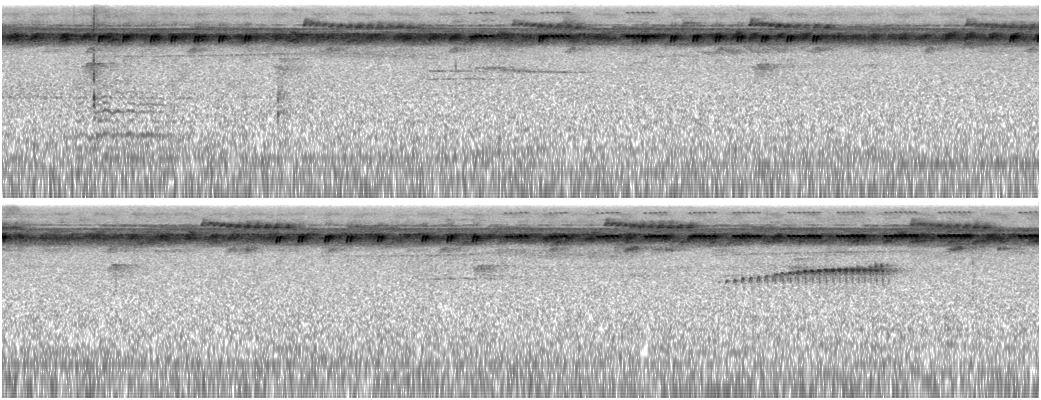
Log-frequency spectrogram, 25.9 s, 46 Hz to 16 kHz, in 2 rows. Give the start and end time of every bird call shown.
0.9s-1.6s: Black-faced Antthrush (Formicarius analis)
2.3s-5.3s: unidentified bird
5.3s-7.5s: Black-faced Antthrush (Formicarius analis)
8.7s-10.4s: unidentified bird
9.3s-9.9s: Black-faced Antthrush (Formicarius analis)
14.2s-14.7s: Black-faced Antthrush (Formicarius analis)
17.5s-21.2s: unidentified bird
18.7s-19.4s: Black-faced Antthrush (Formicarius analis)
21.9s-24.3s: Plumbeous Antbird (Myrmelastes hyperythrus)

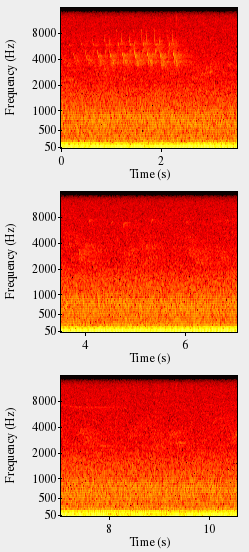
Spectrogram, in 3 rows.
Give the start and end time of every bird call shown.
0.0s-2.6s: Ovenbird (Seiurus aurocapilla)

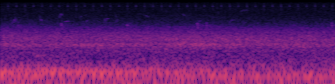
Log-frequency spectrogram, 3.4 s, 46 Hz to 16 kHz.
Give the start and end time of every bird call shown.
0.0s-3.4s: unidentified bird

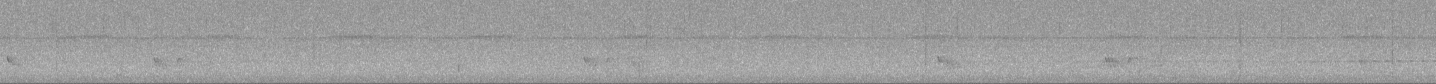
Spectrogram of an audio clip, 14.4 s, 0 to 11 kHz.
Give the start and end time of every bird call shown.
0.0s-6.7s: Boat-billed Flycatcher (Megarynchus pitangua)

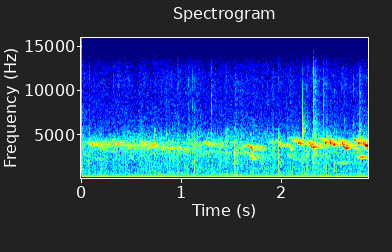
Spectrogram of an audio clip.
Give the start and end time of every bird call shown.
0.0s-1.4s: Hawaii Creeper (Loxops mana)
1.6s-1.8s: Hawaii Amakihi (Chlorodrepanis virens)
1.9s-2.9s: Hawaii Akepa (Loxops coccineus)

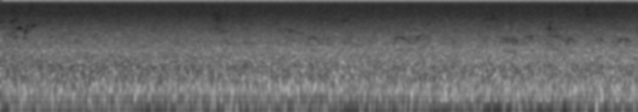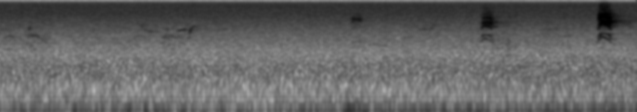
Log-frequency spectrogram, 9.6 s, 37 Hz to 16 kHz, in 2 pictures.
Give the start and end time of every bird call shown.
0.0s-0.3s: Hawaii Amakihi (Chlorodrepanis virens)
2.9s-3.2s: Chinese Hwamei (Garrulax canorus)
3.6s-4.3s: Chinese Hwamei (Garrulax canorus)
4.6s-5.2s: Chinese Hwamei (Garrulax canorus)
7.4s-7.5s: Hawaii Amakihi (Chlorodrepanis virens)
8.4s-8.5s: Hawaii Amakihi (Chlorodrepanis virens)
9.3s-9.4s: Hawaii Amakihi (Chlorodrepanis virens)

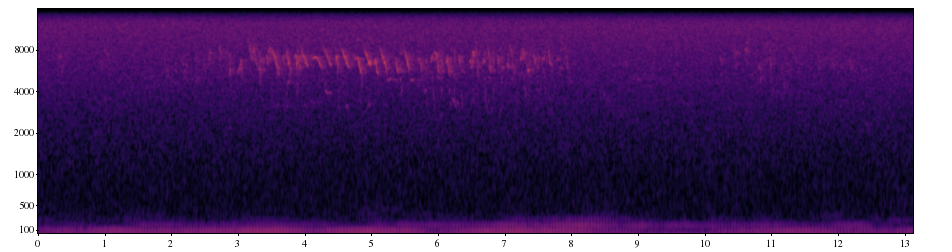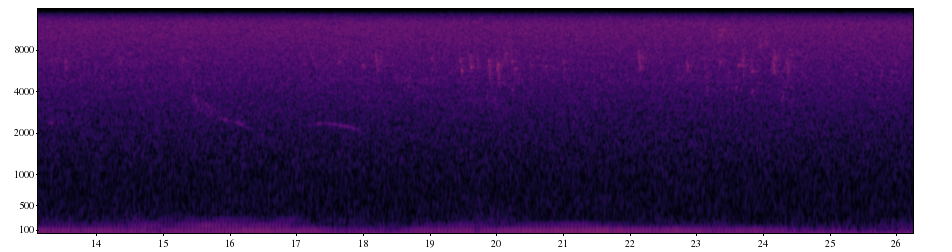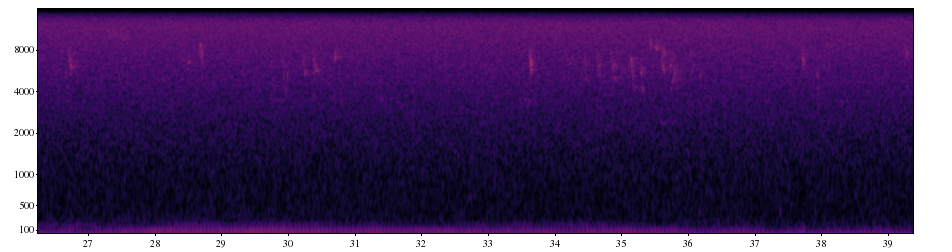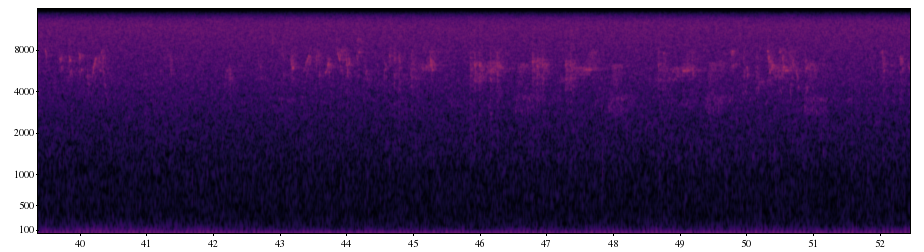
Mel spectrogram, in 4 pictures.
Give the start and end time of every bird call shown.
2.7s-8.1s: Rufous-capped Warbler (Basileuterus rufifrons)
15.6s-18.1s: Gray Hawk (Buteo plagiatus)
33.5s-36.3s: Rufous-capped Warbler (Basileuterus rufifrons)
39.3s-40.7s: Rufous-capped Warbler (Basileuterus rufifrons)
43.0s-44.4s: Rufous-capped Warbler (Basileuterus rufifrons)
49.3s-51.3s: Rufous-capped Warbler (Basileuterus rufifrons)

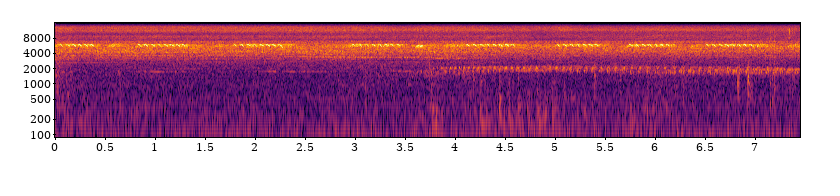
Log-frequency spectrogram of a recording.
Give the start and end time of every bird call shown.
0.0s-7.5s: Little Tinamou (Crypturellus soui)
1.9s-4.1s: Amazonian Grosbeak (Cyanoloxia rothschildii)
2.8s-5.4s: Thrush-like Wren (Campylorhynchus turdinus)
3.5s-7.5s: Cinnamon-throated Woodcreeper (Dendrexetastes rufigula)

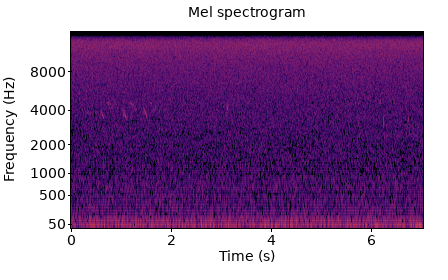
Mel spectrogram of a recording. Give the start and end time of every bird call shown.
0.5s-1.7s: Rock Wren (Salpinctes obsoletus)
3.1s-3.2s: unidentified bird
5.7s-7.0s: Rock Wren (Salpinctes obsoletus)

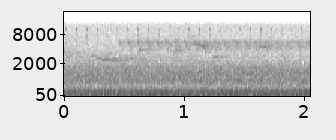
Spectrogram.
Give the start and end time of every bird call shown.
0.0s-2.1s: Swamp Sparrow (Melospiza georgiana)

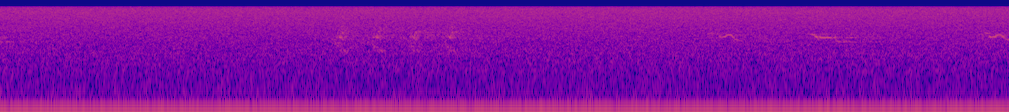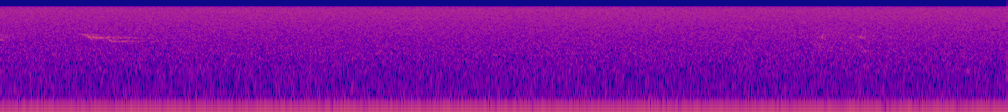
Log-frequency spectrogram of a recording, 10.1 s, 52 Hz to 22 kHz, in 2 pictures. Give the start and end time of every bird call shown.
1.4s-2.4s: Steller's Jay (Cyanocitta stelleri)
2.4s-7.2s: American Robin (Turdus migratorius)
9.1s-9.7s: Steller's Jay (Cyanocitta stelleri)

